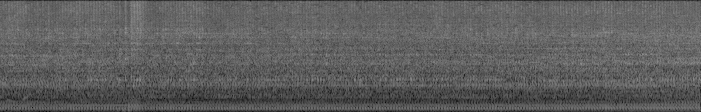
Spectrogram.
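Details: Generator small engine that wouldn't start after sitting, after new carburetor and fresh fuel, on choke: single-cylinder catches and settles into a steady, even run with no misses or surging; healthy.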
